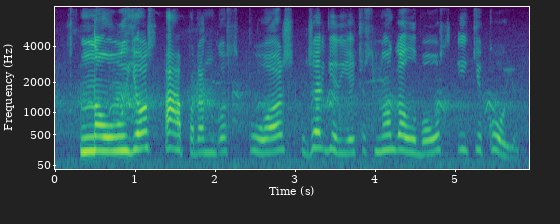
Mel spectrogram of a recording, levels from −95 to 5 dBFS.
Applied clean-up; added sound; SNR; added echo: none; Crow; 18 dB; none.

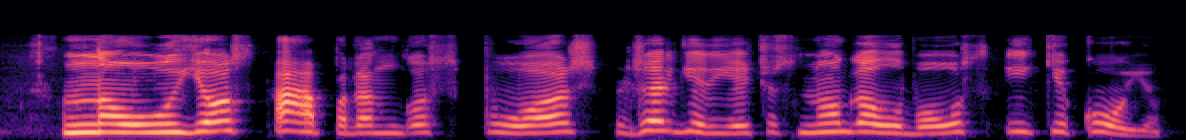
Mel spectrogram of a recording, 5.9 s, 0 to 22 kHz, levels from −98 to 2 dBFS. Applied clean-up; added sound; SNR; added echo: none; none; none; none.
